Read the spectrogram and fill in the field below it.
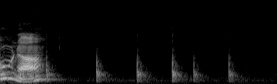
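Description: A pen taps on a hard board surface.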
